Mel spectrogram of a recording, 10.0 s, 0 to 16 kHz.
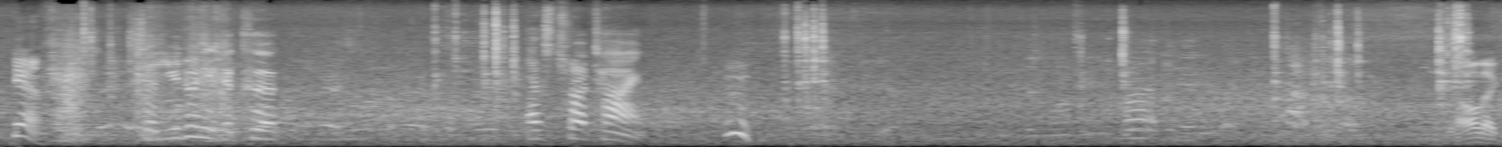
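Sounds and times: metal tongs clicking on grate: 0:08.5 - 0:09.9.

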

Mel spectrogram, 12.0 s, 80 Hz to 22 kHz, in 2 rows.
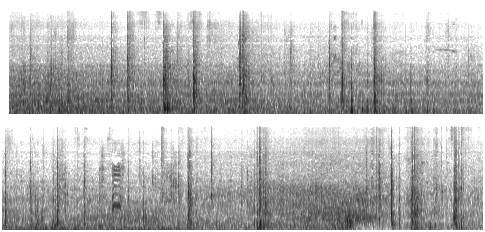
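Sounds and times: skateboard clacking on ground: 0:00.1 - 0:12.0
skateboard wheels rolling on concrete: 0:00.1 - 0:12.0.

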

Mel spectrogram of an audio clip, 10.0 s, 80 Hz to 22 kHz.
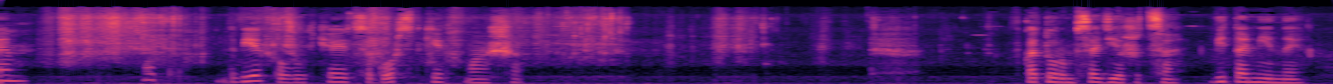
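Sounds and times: beans rustling: 0:00.0 - 0:06.8.

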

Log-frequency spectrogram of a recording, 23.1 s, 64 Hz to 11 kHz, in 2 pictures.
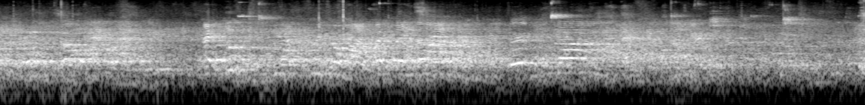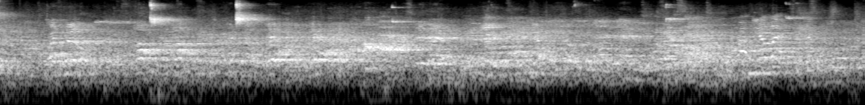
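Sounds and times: many voices talking: 0:00.0 - 0:23.0.

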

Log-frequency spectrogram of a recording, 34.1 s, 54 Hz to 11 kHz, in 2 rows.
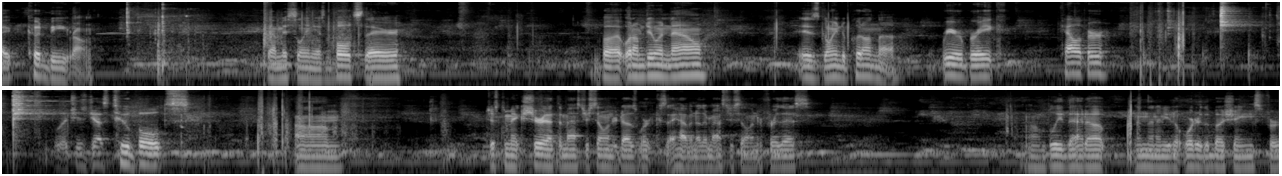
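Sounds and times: metal tools clinking and knocking: 0:15.4 - 0:18.4
ringing metal clank: 0:16.2 - 0:18.3.

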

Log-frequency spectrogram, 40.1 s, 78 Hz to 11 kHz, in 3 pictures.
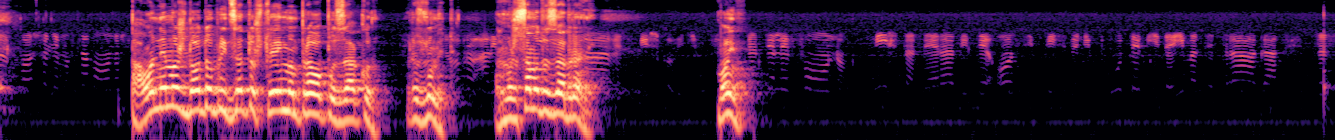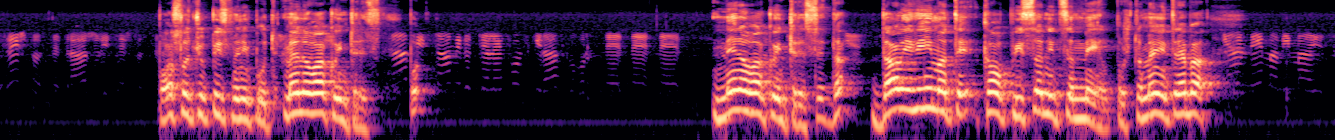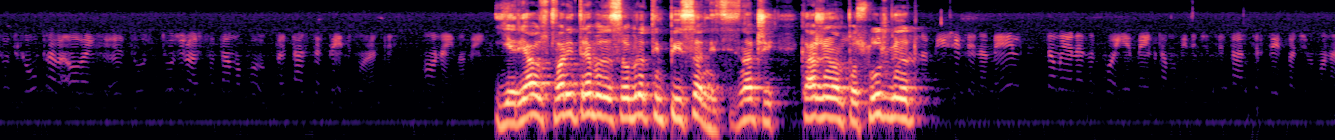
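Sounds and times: person talking over telephone: 0:00.0 - 0:40.0
steady low hum: 0:00.0 - 0:40.0.

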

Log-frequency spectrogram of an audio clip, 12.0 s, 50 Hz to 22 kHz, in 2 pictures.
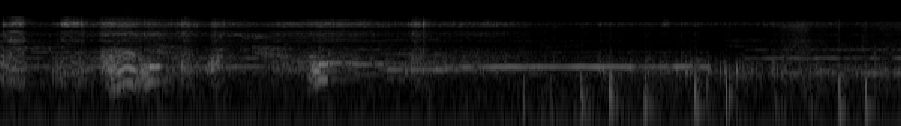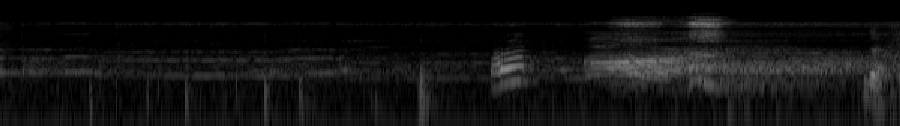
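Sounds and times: quiet background music: 0:00.0 - 0:12.0
pig hooves running: 0:03.4 - 0:09.0.

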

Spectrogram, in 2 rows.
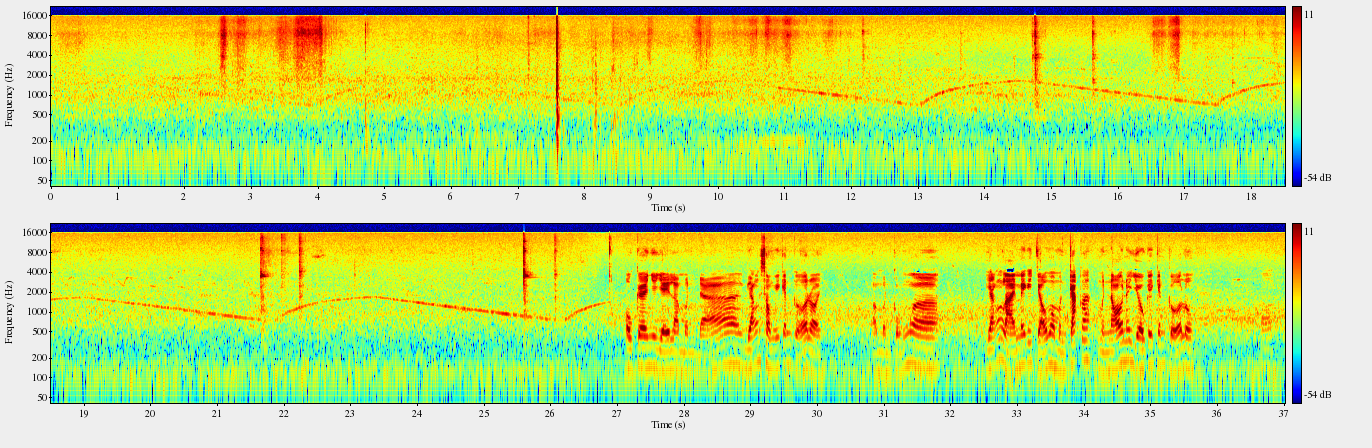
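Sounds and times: steady low rumble: 0:00.0 - 0:27.1
emergency siren wailing: 0:00.0 - 0:37.0
sharp knocks: 0:07.6 - 0:08.8.

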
